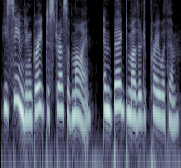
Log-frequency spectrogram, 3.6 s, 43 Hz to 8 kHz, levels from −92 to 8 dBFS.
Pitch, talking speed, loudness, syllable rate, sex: 235 Hz, 230 wpm, -17 LUFS, 5.4 syllables/s, female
